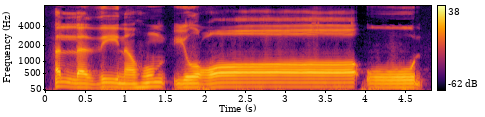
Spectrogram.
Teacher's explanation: 3 سے 4 الف کے برابر یہاں آپ مد کر سکتے ہیں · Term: مد واجب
